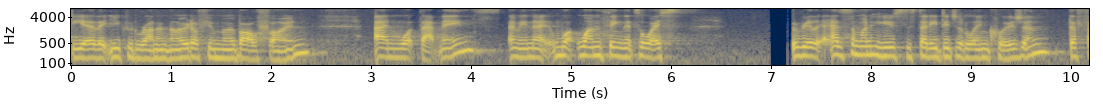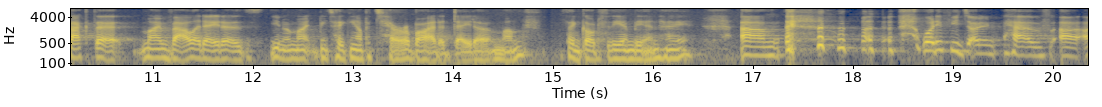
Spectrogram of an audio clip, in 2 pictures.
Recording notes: This episode was recorded live at the ‘What’s Governing Web3?’ conference in Melbourne.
